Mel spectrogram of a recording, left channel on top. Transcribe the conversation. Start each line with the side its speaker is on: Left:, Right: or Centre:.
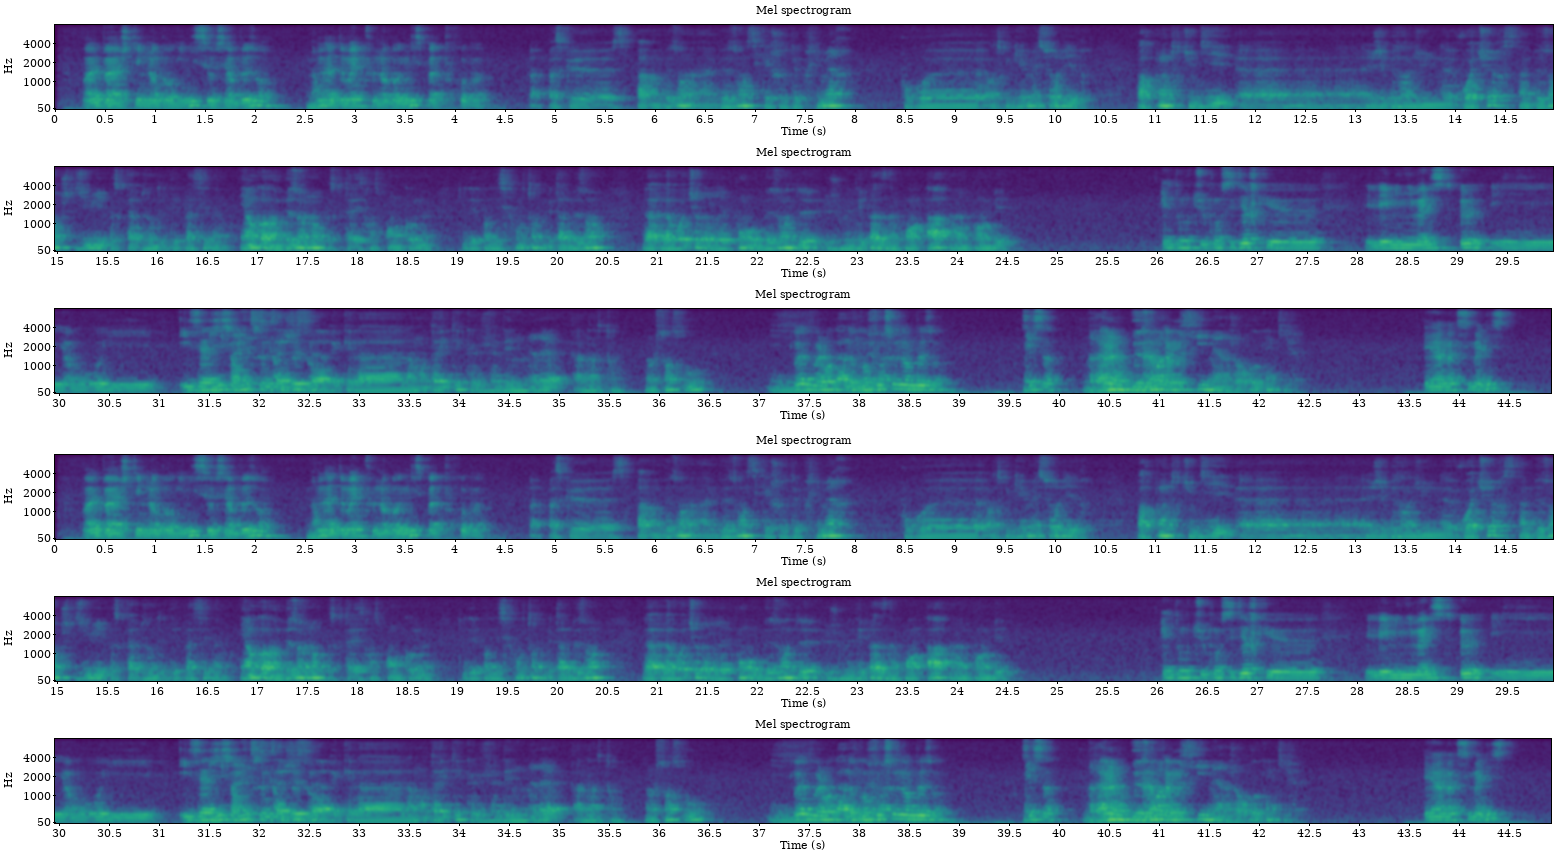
Right: ouais, bah, acheter une Lamborghini, c'est aussi un besoin.
Left: non?
Right: Là, demain, il me faut une Lamborghini, bah, pourquoi pas.
Left: Bah, parce que c'est pas un besoin. Un besoin, c'est quelque chose de primaire pour, euh, entre guillemets, survivre. Par contre, tu me dis, euh, j'ai besoin d'une voiture, c'est un besoin. Je te dis oui, parce que tu as besoin de te déplacer. d'un- Et encore un besoin, non, parce que tu as les transports en commun. Tout dépend des circonstances, mais tu as besoin. La, la voiture, elle répond au besoin de je me déplace d'un point A à un point B.
Right: Et donc tu considères que les minimalistes, eux, ils, en gros, ils, ils
Left: Les minimalistes,
Right: agissent en fonction
Left: ils
Right: de leurs
Left: agissent
Right: besoins.
Left: avec la, la mentalité que je viens d'énumérer à l'instant, dans le sens où ils
Right: Ouais, voilà.
Left: regardent
Right: Donc
Left: les besoins
Right: en fonction
Left: primaires.
Right: de leurs besoins.
Left: Mais
Right: C'est ça.
Left: vraiment
Right: Alors,
Left: besoin
Right: alors qu'un
Left: primaire, genre aucun kiff.
Right: et un maximaliste,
